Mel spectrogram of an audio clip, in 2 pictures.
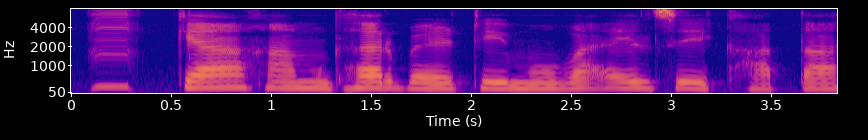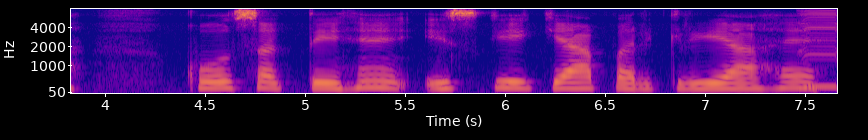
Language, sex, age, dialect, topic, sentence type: Hindi, female, 46-50, Garhwali, banking, question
